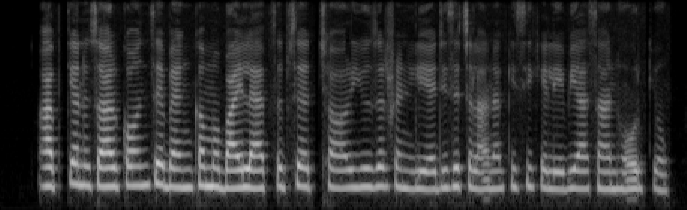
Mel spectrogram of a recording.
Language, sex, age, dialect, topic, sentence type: Hindi, female, 18-24, Hindustani Malvi Khadi Boli, banking, question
